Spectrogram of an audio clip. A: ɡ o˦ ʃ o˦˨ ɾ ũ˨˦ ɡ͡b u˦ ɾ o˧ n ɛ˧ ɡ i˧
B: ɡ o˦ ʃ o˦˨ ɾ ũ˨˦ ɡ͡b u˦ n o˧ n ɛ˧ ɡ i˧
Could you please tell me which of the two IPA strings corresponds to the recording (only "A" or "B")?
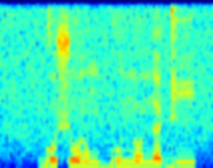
B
